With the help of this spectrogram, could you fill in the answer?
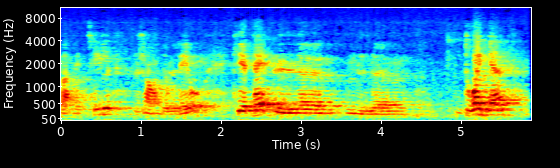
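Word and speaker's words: Leeuw: de nous disons l'UVE il faut prononcer Léo par est-il Jean de Léo qui était le le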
